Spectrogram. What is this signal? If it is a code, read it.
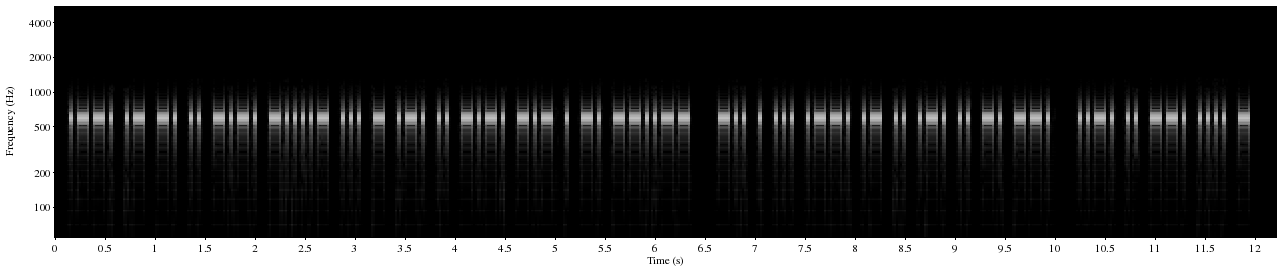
Morse code, heard as a keyed tone, about 30 wpm, 600 Hz. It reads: PANIC-STRICKEN, DESPAIRING FIGHT
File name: the old man and the sea / the old man and the sea 1 30wpm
